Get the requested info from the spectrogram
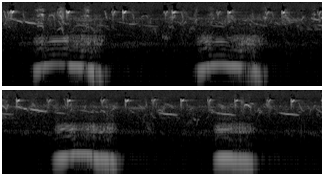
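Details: A very young male lion from the Mbiri pride contact calling close to camp in the early morning, separated from the rest of the pride: four deep, moaning grunts about every two seconds, each rising then falling, with birds chirping in the background.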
